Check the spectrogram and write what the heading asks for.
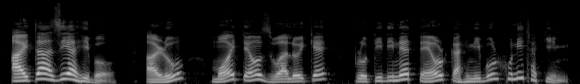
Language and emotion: Assamese, happy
